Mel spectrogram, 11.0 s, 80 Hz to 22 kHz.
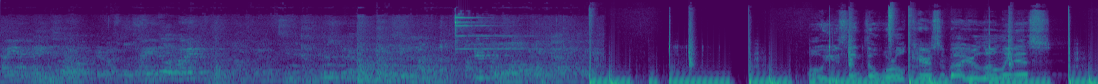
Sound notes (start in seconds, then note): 4.5 bell rings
